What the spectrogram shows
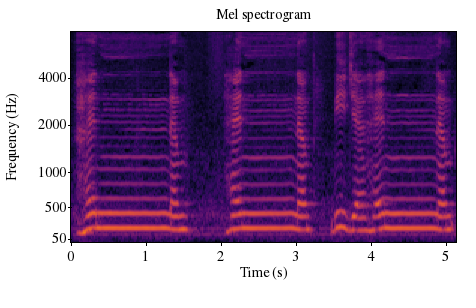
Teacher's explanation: جیم پہ بھی جبڑا کھلے گا، ہے پہ بھی کھلے گا، پھر نون مشدد آ گیا، ہر غنہ مشدد اکمل گریڈ کا غنہ کریں گے، اور یہ 2 کاؤنٹ کا کہلاتا ہے ، 2.5-3 تک اس کی آواز چلی جاتی، ہنم ہنم بی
